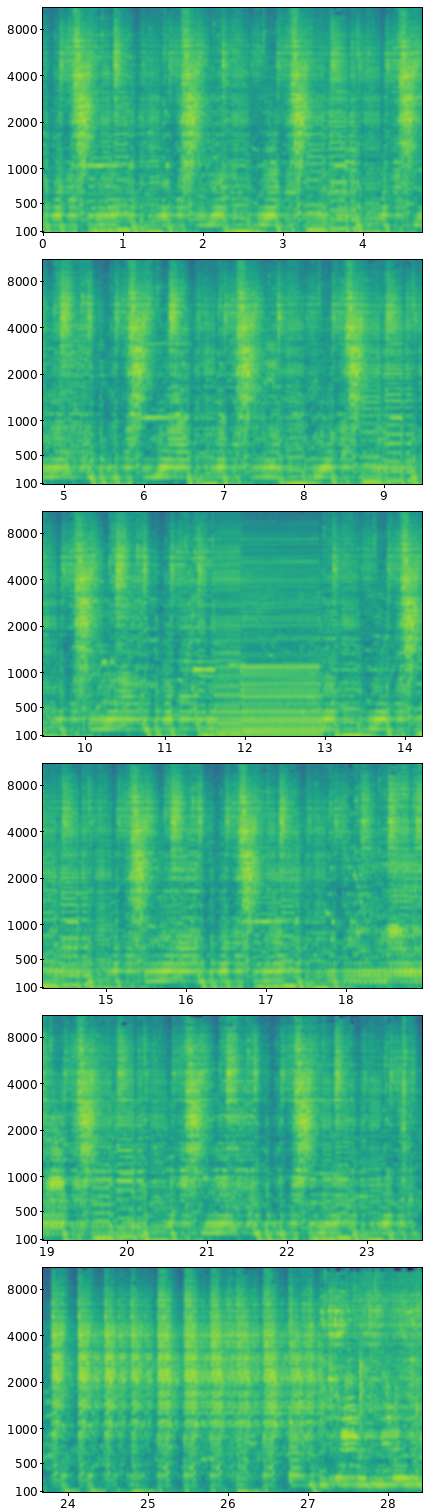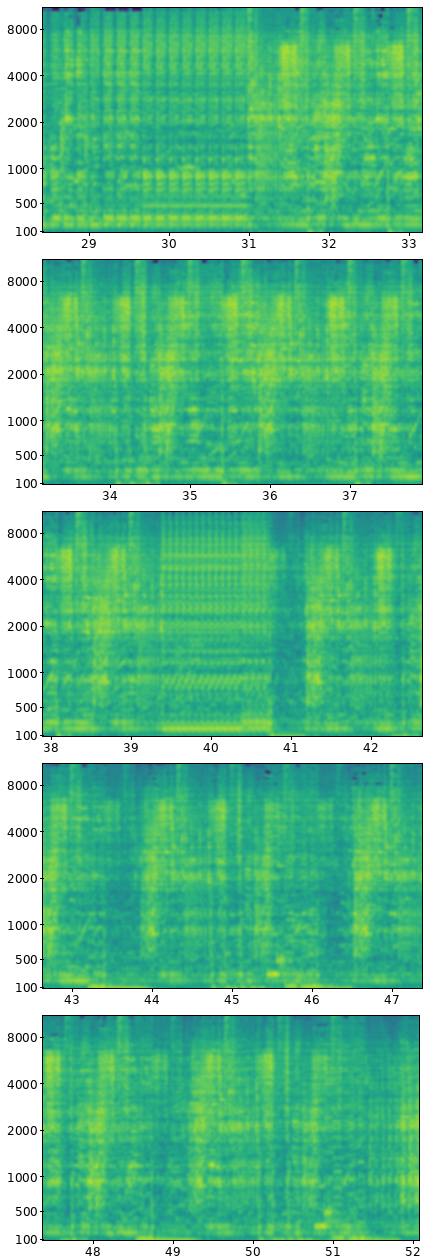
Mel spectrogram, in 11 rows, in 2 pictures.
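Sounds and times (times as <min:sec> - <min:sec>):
deep bass notes: 0:00.0 - 0:04.5, 0:06.6 - 0:09.9, 0:10.8 - 0:15.4, 0:16.2 - 0:23.6, 0:39.4 - 0:41.4, 0:42.2 - 0:44.0, 0:44.8 - 0:46.6, 0:47.6 - 0:49.4, 0:50.1 - 0:52.0.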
